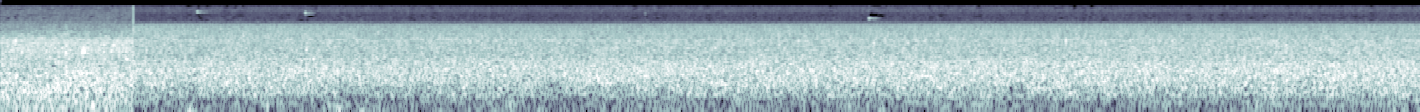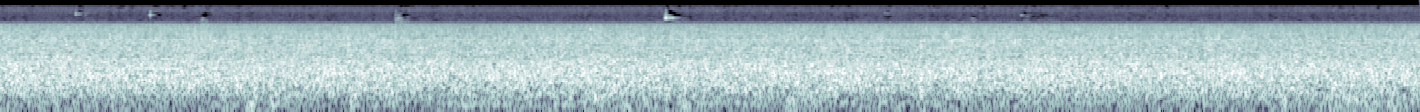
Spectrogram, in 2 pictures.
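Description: Steady rushing of moving river water.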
